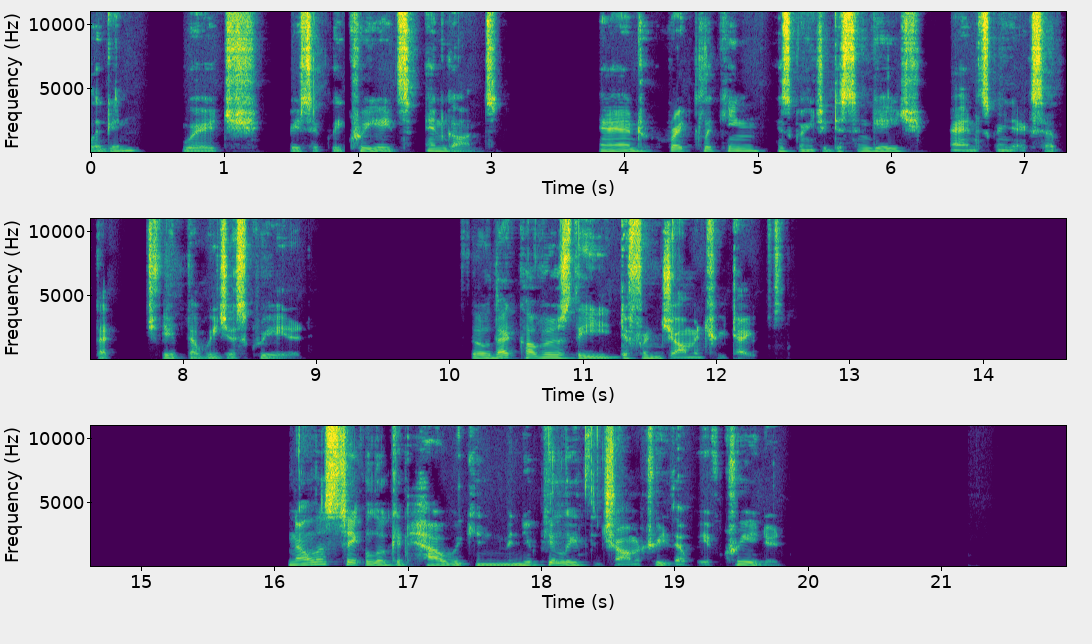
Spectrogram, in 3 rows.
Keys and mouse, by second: 0.6 drag, 0.9 click, 1.3 click, 1.9 click, 2.7 click, 4.1 click, 15.0 click, 20.9 q.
